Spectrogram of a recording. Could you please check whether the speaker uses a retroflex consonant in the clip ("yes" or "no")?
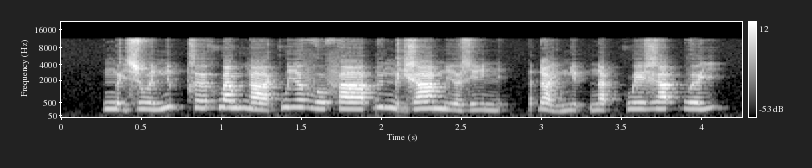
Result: no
